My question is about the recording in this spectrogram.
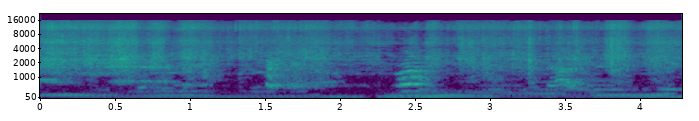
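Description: Plastic courier mailer bag crinkling and tearing as it is pulled open by hand.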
